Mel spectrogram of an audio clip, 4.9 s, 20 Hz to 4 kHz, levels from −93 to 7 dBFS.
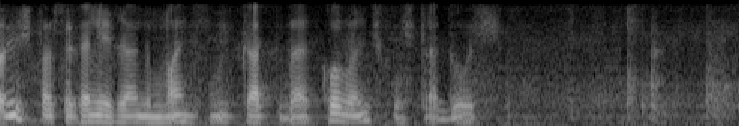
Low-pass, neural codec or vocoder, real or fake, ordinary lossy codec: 3.6 kHz; codec, 16 kHz in and 24 kHz out, 0.6 kbps, FireRedTTS-2 codec; fake; none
